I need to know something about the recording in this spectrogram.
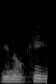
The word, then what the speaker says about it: enoki: And there is one interesting mushroom I want to bring it to Indian conditions, is enoki, it's called. Enoki. Enoki. Enoki. Spell it, sir.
